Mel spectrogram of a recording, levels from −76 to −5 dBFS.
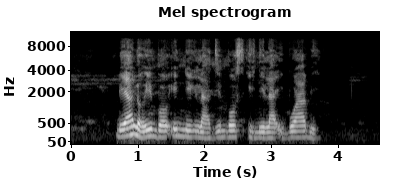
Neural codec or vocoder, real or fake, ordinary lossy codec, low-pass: vocoder, 22.05 kHz, 80 mel bands, WaveNeXt; fake; Opus, 64 kbps; 9.9 kHz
